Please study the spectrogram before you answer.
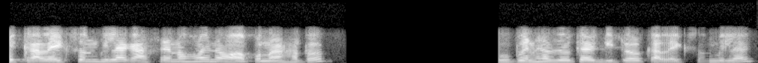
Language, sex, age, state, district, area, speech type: Assamese, male, 45-60, Assam, Biswanath, rural, conversation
